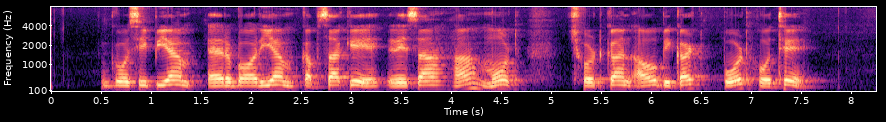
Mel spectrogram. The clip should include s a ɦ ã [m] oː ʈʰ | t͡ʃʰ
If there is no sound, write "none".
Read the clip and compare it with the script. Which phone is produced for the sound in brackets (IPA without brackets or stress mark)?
m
